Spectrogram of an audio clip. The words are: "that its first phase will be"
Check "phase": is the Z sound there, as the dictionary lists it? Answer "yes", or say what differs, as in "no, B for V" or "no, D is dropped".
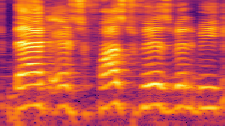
yes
